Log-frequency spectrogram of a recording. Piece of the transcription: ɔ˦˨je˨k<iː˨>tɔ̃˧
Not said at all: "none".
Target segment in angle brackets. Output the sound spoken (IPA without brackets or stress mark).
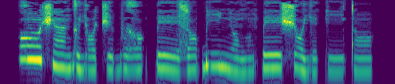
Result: iː˨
